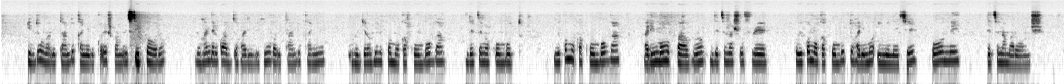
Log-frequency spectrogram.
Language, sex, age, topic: Kinyarwanda, female, 18-24, health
